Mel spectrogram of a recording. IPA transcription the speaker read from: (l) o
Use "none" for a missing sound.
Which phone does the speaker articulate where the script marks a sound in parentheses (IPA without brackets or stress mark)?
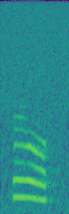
ɹ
